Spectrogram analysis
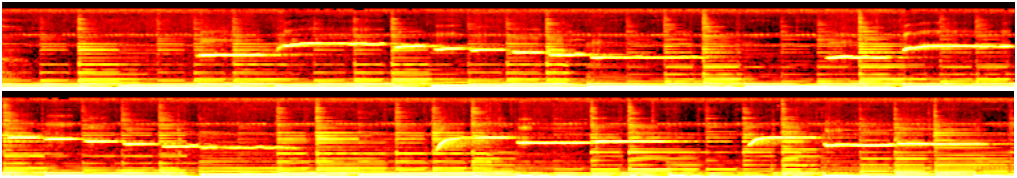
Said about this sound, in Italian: Quando il principe vede il volto di Pamina, immediatamente si innamora e quando il principe si innamora, perde la parola e fischia.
